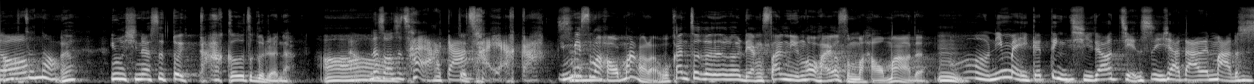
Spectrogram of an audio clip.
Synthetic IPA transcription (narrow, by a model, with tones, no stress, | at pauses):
ɔ˥˧ə˥nd̪ə˨˥ | i˥nwe˥˧ɪɕɛ˥˧nt͡sa˥˧ɪʂɻ̩˥˧t̪we˥˩ɪka˥kɤ˥ʈ͡ʂɤ˥˩ɡə˩ɻə̰˧˦na̰˨ | ɔ˥˧a˥˩ʂ̩˧˥o˧ʂɻ̩˥˧t͡sʰa˥˩ɪʔa˧˥ka˥e˥˩t͡sʰa˥˩ɪa̰˧˥ka˥ni˨˩me˧˥ɪsə˨˥nmə˧xɑ˨˩ʊma˥˩lə̰˨˩wʔɔ̰˨˩kʰa˥˧nʈ͡ʂɤ˥˩ɡə˨˩˨ljɑ˨˩ŋsa˦nnjɛ˧˥nxo˥˩ʊxɪjo˧˩ʊʂə˧˦nmə˧xɑ̰˨˩ʊma̰˥˩d̪ə̰˩˥˩ni˧˥˦me˨˩ɪi˧˦ɡə˧t̪i˥˩ŋt͡ɕʰi˧˥t̪o˧˥jɑ˥˩ʊt͡ɕjɛ˨˩nʂɻ̩˥˩i˧˥ɕja˥˧t̪a˥˧˩a˥a˥˧ma˥˩d̪ə˨˩ʂ̩˥˩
